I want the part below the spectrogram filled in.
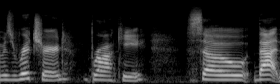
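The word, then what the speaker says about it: Brocchi: name my last name is brocky which is spelled b-r-o-c-c-h-i uh so most people cannot sound it out um you'd be surprised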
